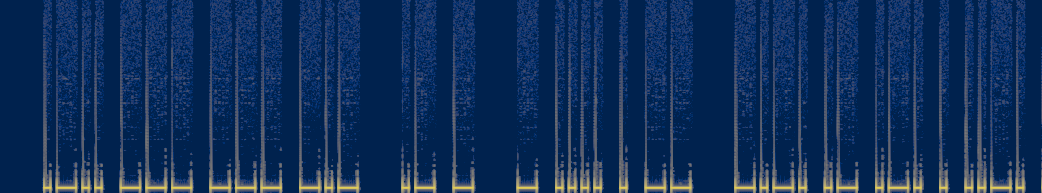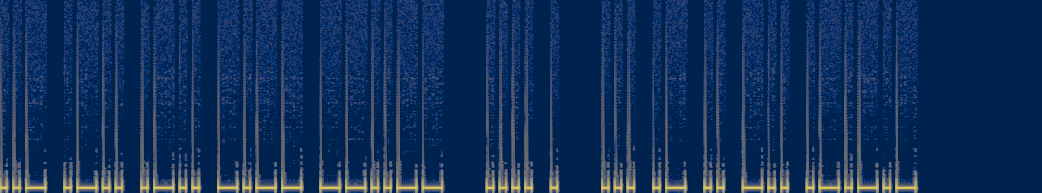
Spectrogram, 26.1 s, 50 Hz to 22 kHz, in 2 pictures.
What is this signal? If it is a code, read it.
Morse code, heard as a keyed tone, about 15 wpm, 700 Hz. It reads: LOOK AT THEM CAREFULLY, HE SAID.
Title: Sentences from Top 1300 Words 15wpm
